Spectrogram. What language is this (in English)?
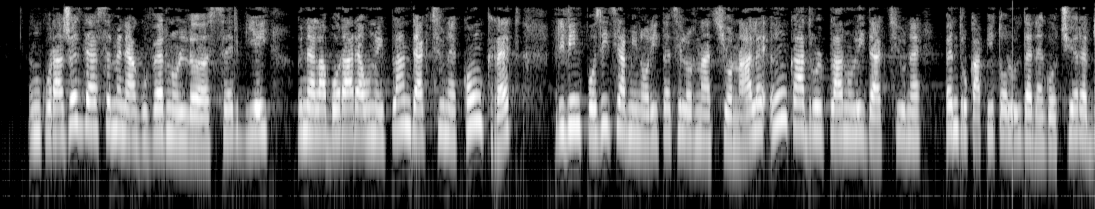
Romanian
